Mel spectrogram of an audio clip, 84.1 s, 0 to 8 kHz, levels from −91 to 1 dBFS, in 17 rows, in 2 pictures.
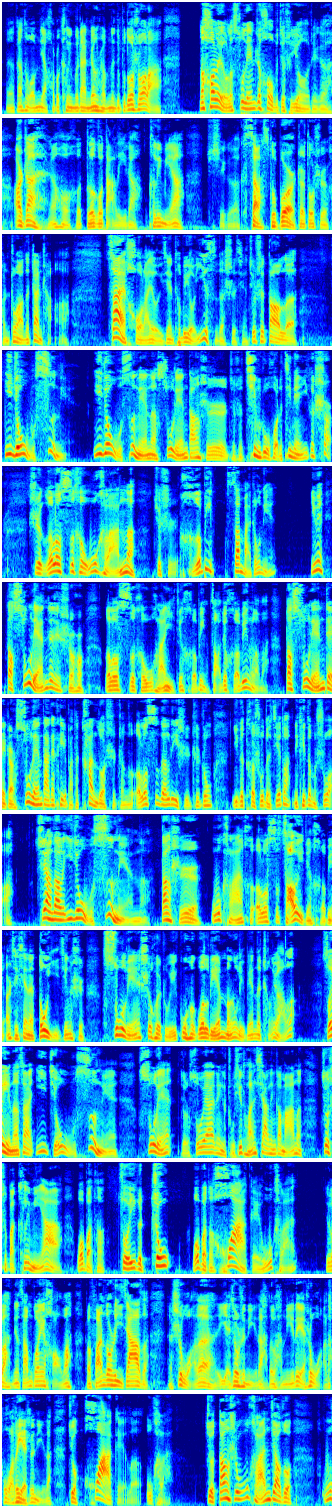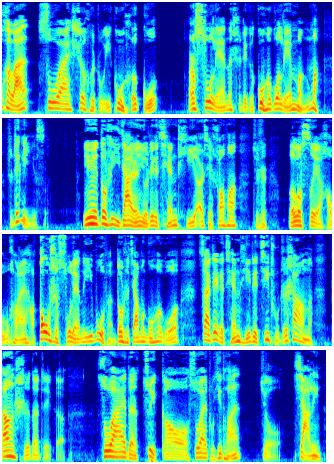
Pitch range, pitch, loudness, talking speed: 90-145 Hz, 115 Hz, -22 LUFS, 320 characters per minute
